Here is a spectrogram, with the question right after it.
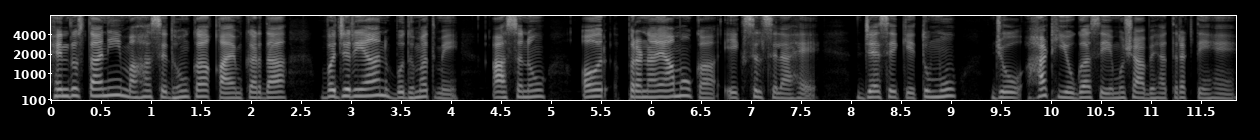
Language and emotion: Urdu, neutral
